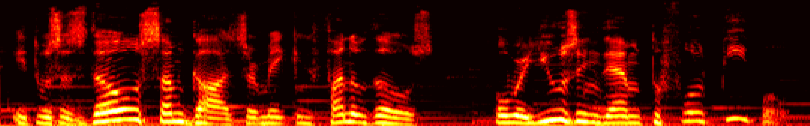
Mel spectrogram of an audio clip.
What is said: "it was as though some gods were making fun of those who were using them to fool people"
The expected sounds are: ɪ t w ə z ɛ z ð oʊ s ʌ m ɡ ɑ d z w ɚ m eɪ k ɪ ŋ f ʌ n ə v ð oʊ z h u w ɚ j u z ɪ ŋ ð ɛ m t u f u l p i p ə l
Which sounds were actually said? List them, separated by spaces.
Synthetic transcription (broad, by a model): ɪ t w ə z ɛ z ð oʊ s ʌ m ɡ ɑ d z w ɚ m eɪ k ɪ ŋ f ʌ n ə v ð oʊ z h u w ɚ j u z ɪ ŋ ð ɛ m t u f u l p i p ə l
